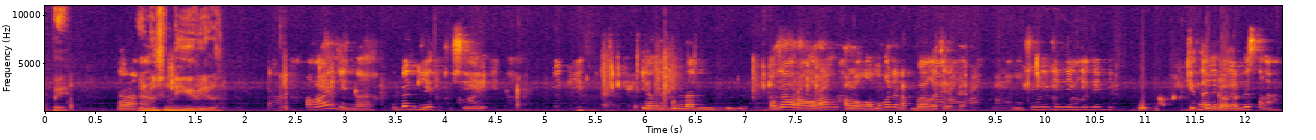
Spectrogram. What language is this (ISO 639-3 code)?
ind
